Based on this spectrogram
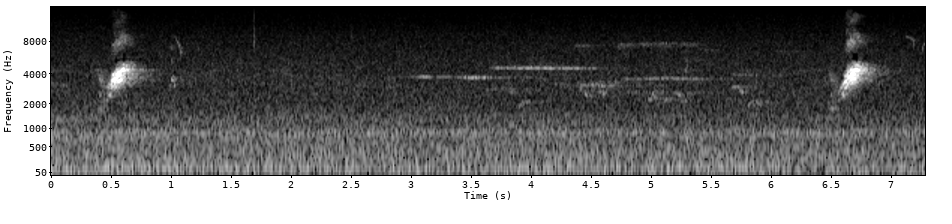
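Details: Eastern towhee in a North Carolina mountain backyard in the morning, foraging on the lawn: two short, sharp, high rising whistle notes about six seconds apart over a steady low background hum.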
